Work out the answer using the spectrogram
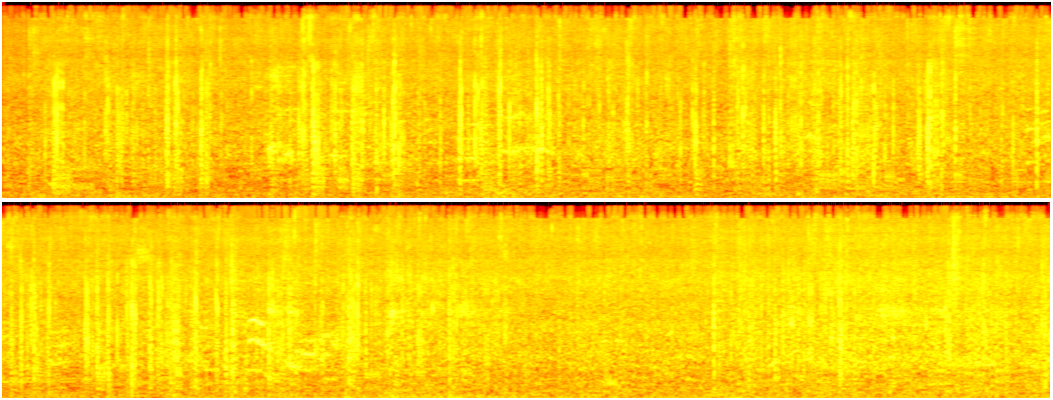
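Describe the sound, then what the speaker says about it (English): Heavy rain falls steadily on surfaces in a historic district in China, a dense, continuous patter that stays loud and close throughout. "The rain is already very heavy."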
